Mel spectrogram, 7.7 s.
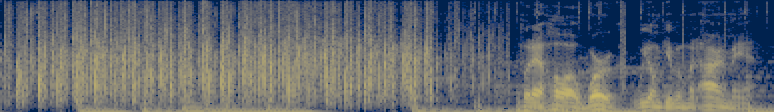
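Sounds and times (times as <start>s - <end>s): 
applause: 0.0s - 5.1s
speech: 5.2s - 7.6s.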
